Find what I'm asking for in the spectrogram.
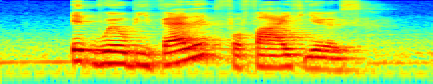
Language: English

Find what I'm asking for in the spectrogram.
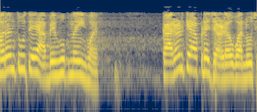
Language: Gujarati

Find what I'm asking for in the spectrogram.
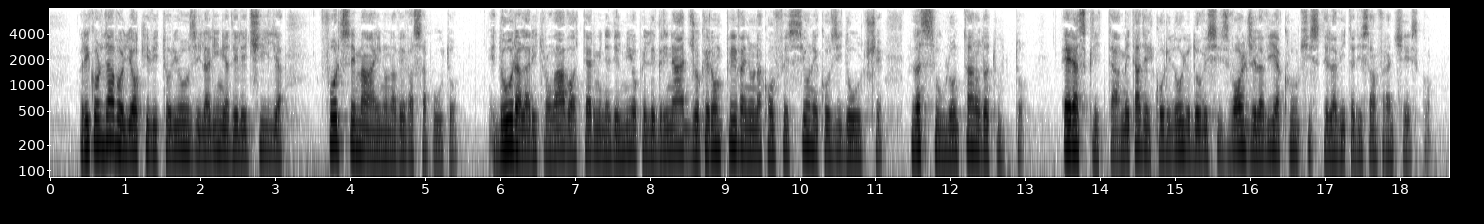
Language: Italian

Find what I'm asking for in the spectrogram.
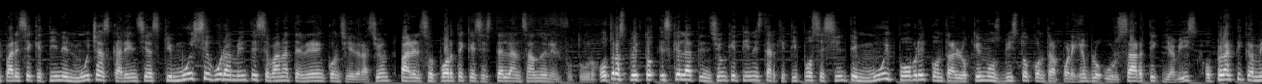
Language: Spanish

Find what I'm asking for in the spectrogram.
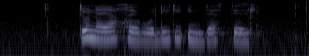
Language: Northern Sotho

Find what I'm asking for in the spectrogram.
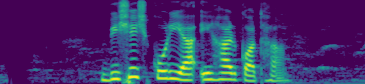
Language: Bangla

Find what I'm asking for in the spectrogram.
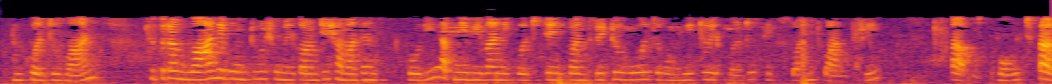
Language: Bangla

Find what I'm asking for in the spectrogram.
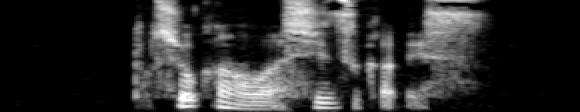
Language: Japanese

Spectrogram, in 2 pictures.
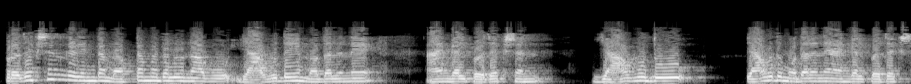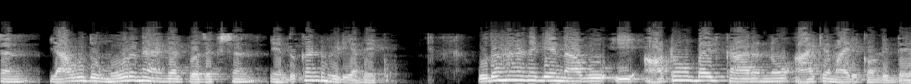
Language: Kannada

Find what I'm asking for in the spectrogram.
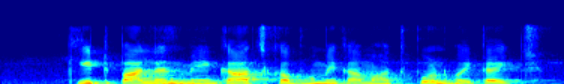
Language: Maithili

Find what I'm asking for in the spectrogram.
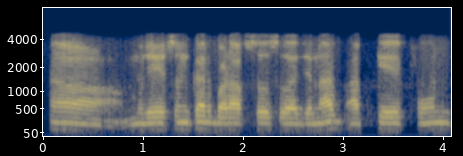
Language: Urdu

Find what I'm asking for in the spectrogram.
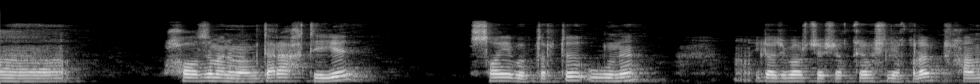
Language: Turkish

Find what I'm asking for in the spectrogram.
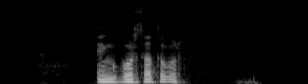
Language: Kalenjin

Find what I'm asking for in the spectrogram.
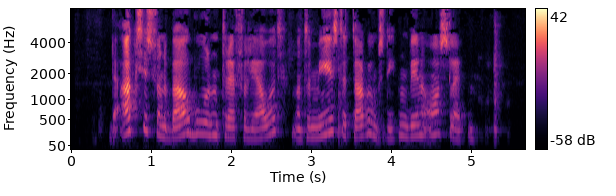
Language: Western Frisian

